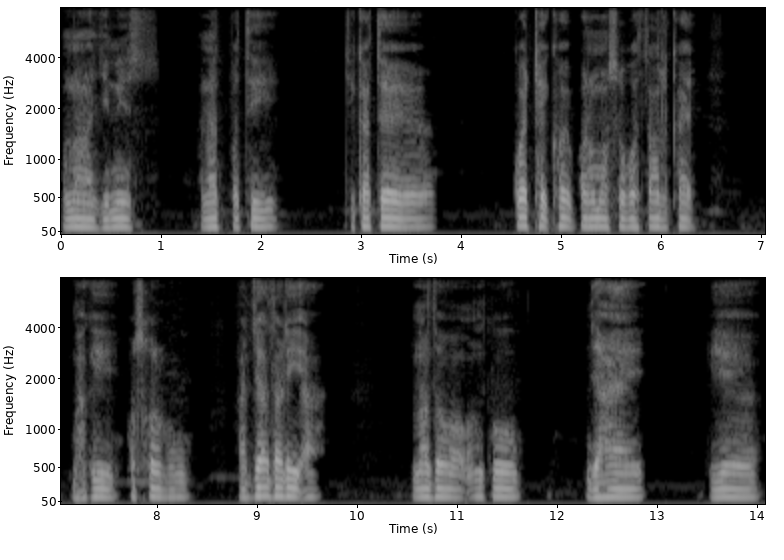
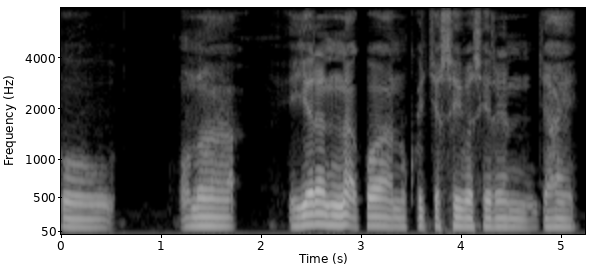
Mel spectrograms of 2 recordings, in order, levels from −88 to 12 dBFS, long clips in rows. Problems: background sounds at intervals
